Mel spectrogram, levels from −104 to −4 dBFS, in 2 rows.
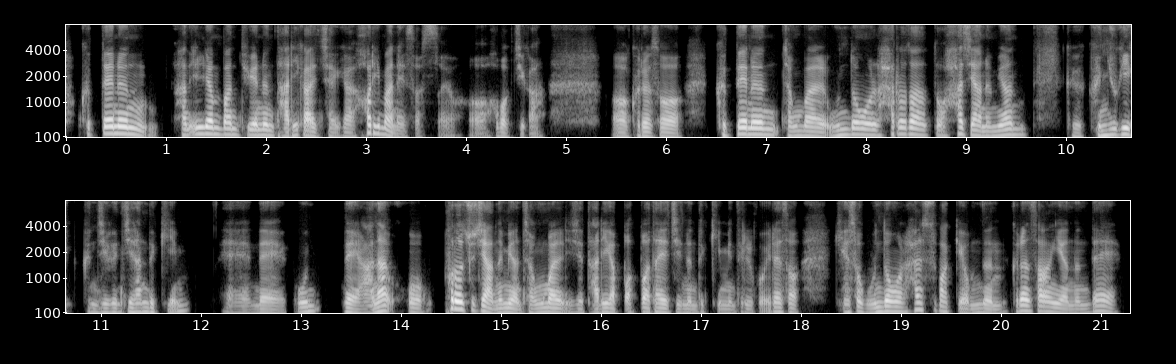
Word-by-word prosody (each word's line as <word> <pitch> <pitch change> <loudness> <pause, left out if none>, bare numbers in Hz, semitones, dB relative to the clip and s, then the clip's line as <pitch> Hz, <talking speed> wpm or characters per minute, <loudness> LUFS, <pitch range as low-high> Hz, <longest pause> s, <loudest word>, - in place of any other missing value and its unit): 그때는 180 -6 +5 0.3
한 145 - -3
1 170 - +3
년 170 -2 +6
반 155 -2 +2
뒤에는 140 0 +2
다리가 115 +1 +1
제가 105 +1 -6
허리만 190 - +1
했었어요, - - -5
어 - - -9
허벅지가. - - -7 0.7
어 - - -2
그래서 110 -4 -1 0.3
그때는 160 +1 +4
정말 120 -2 0
운동을 150 +2 +1
하루라도 165 -4 0
하지 165 -5 +1
않으면 135 +5 0 0.4
그 105 -2 -10
근육이 150 +5 0
근질근질한 110 +2 -4
느낌? 130 +5 -7 0.4
예 90 0 -10
네, 95 -2 -3
운 125 +3 -2 0.3
네, 115 -4 +2
안 95 +4 -1
하고 115 -6 0 0.2
풀어주지 185 -8 +6
않으면 110 -1 +2
정말 110 +1 0
이제 100 0 -8
다리가 105 +3 -1
뻣뻣해지는 100 -3 -2
느낌이 100 -2 -11
들고 95 0 -10
이래서 120 -2 -2 0.4
계속 110 +2 0
운동을 125 +2 +2
할 180 +8 -2
수밖에 135 -6 +1
없는 100 -1 -4
그런 150 - +3
상황이었는데, 115 -2 -1
125 Hz, 315 characters per minute, -25 LUFS, 105-150 Hz, 0.7 s, 년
